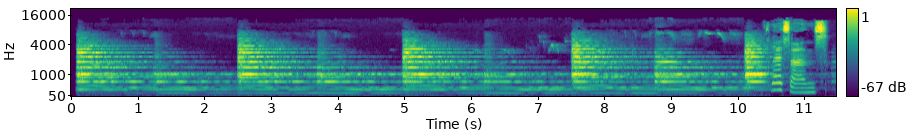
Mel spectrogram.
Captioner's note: church bells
